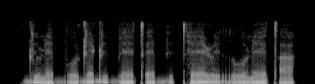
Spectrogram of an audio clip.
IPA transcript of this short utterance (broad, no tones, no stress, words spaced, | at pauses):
ɖʉɳɛ boɖɛɖʉ bɛtʼɛbʉ t̪ʰɛɭʏ ro ɳɛtʼa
